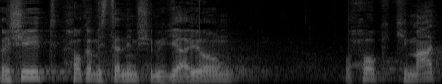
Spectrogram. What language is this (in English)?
Hebrew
